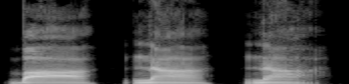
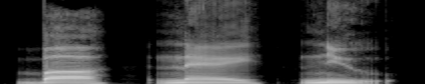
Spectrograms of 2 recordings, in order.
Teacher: Three clear a's, but a native speaker says ba nu. The first a is lazy. The last a is lazy. Only the middle a is strong. · The unimportant syllables get crushed into a tiny lazy sound called the schwa.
